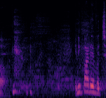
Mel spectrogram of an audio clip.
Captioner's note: laughs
